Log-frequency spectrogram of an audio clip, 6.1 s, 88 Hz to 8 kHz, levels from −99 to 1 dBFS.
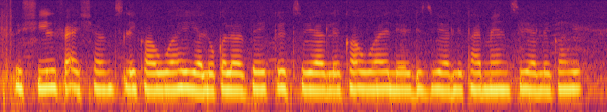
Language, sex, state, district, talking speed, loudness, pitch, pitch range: Hindi, female, Bihar, Jamui, 205 wpm, -13 LUFS, 220 Hz, 215-225 Hz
